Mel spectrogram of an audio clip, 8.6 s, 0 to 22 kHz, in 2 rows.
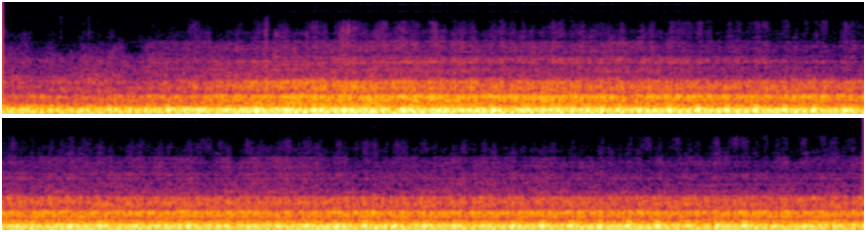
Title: LS1 Misfire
